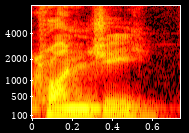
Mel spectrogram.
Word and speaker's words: Cronje: Cronje and all of that. Yeah, his surname is spelled Cronje, C-R-O-N-J-E, if you want to know. – Ah, and that's pronounced Cronje.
